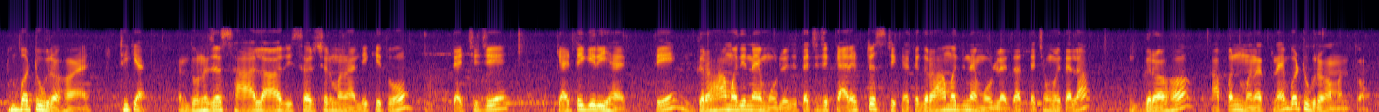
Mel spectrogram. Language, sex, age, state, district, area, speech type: Marathi, male, 18-30, Maharashtra, Wardha, urban, spontaneous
